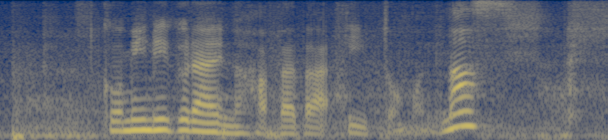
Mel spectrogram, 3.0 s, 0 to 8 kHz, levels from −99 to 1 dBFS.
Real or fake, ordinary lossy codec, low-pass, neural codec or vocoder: fake; none; none; codec, 16 kHz, 0.8 kbps, ZipCodec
